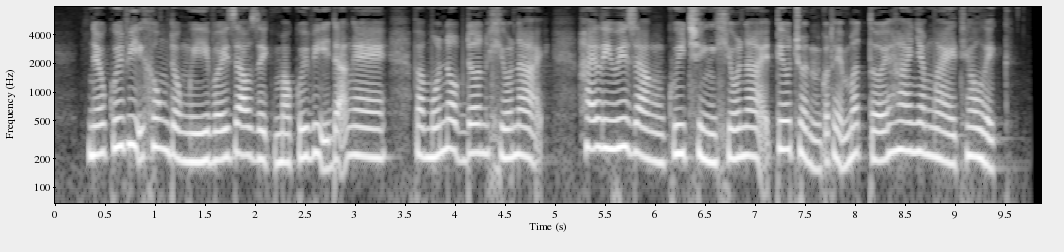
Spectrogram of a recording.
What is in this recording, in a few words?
Vietnamese Female Telephone Messages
